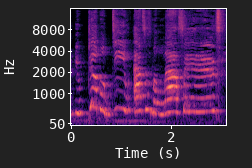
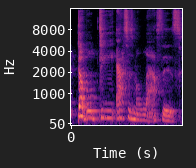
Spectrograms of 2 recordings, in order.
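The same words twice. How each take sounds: First: High, slow sung taunt; sung, sing-song taunt. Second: Said in the usual way. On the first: Shown as a demonstration. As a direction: chant it like a playground tease. Sing-song insult demo.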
